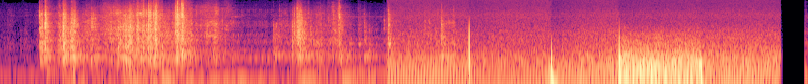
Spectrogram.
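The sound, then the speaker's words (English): A tape sound effect: fluttering mechanical clatter and whir, then a steadier hiss broken by a few sharp clicks, ending with an abrupt cutoff. “Tape sound effect.”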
